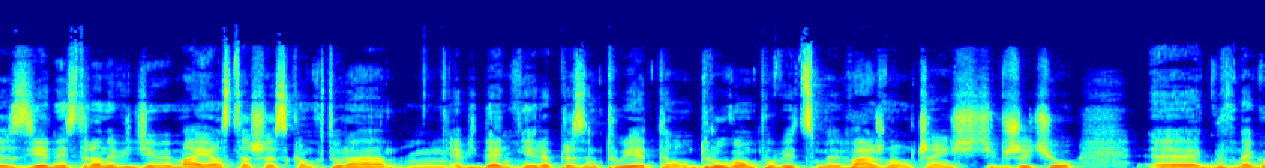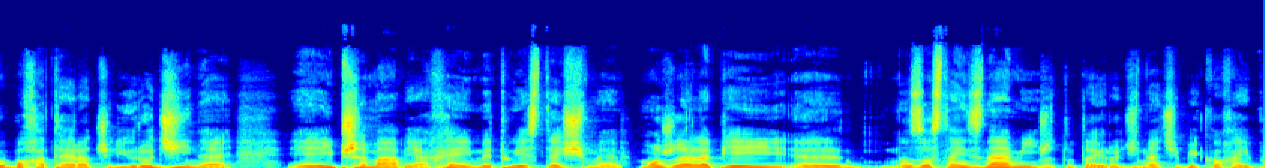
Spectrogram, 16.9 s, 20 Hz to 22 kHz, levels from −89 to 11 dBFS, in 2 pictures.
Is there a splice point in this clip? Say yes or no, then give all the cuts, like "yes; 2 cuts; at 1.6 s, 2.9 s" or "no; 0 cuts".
yes; 2 cuts; at 12.6 s, 15.4 s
